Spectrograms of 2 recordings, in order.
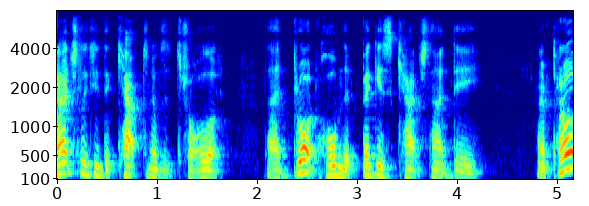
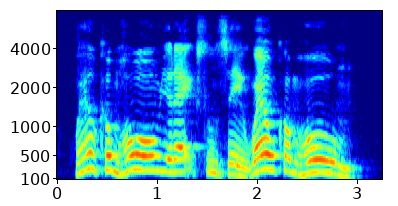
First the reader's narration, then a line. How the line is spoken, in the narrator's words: the villagers cried out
